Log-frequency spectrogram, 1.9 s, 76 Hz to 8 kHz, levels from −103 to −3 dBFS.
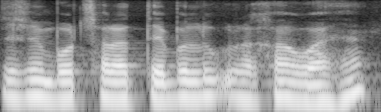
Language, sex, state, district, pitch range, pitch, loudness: Hindi, male, Arunachal Pradesh, Papum Pare, 135-140 Hz, 135 Hz, -15 LUFS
